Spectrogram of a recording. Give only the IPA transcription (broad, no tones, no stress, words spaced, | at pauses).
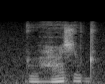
kəːɦaʃəd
